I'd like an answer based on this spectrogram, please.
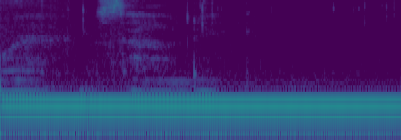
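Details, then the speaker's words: Steady, low, pure humming tone from a second struck tuning fork held next to each ear for a hearing check, in a simulated ASMR cranial nerve exam roleplay by a non-doctor, just before a Weber test. "Then I have one more tuning fork. We're gonna do that same thing."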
